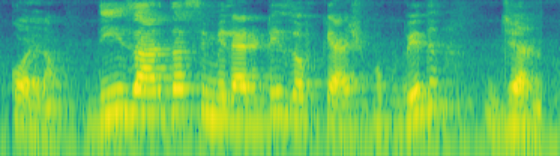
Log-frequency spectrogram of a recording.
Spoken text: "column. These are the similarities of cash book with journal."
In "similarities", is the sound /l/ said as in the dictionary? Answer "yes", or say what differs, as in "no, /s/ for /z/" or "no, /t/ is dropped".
yes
